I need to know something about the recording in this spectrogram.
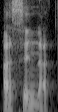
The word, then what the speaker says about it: Asenath: Edward rencontre Asenath, ça s'écrit A-S-E-N-A-T-H, une jeune femme étrange et mystérieuse qui descend d'une famille d'Innsmouth.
